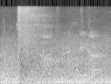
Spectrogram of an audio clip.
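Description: Sightseeing bus engine running steadily amid city traffic, with a sharp hiss of air about half a second in, typical of the bus's air brakes venting as it comes to a stop.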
